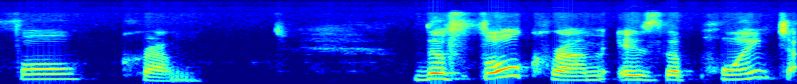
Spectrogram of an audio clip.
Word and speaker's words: fulcrum: stick and a fulcrum this is how you pronounce fulcrum full crumb the fulcrum is the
